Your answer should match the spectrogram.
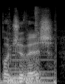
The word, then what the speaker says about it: potjevleesch: Pour moi ça, c'est une wassingue, j'adore les crêpes à la bière, et je sais prononcer poche-vêche.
